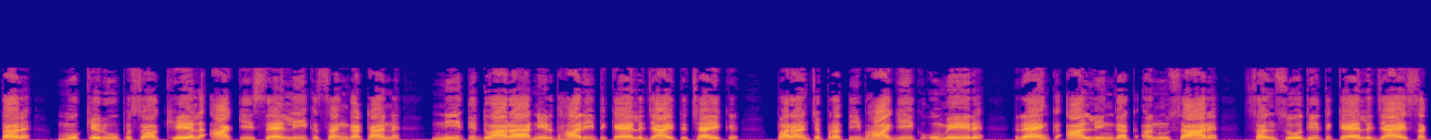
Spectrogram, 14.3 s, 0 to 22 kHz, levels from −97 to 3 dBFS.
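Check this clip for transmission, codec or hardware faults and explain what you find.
One fault runs through the whole clip: the speech carries plainly audible MP3 compression damage, likely from encoding at a low bitrate, which fits roughly 48 kbps. Short of bits, the encoder removed everything above 11.3 kHz and switched weak frequency lines on and off between frames, so the treble sounds dull and the speech takes on a watery, swirling quality.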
